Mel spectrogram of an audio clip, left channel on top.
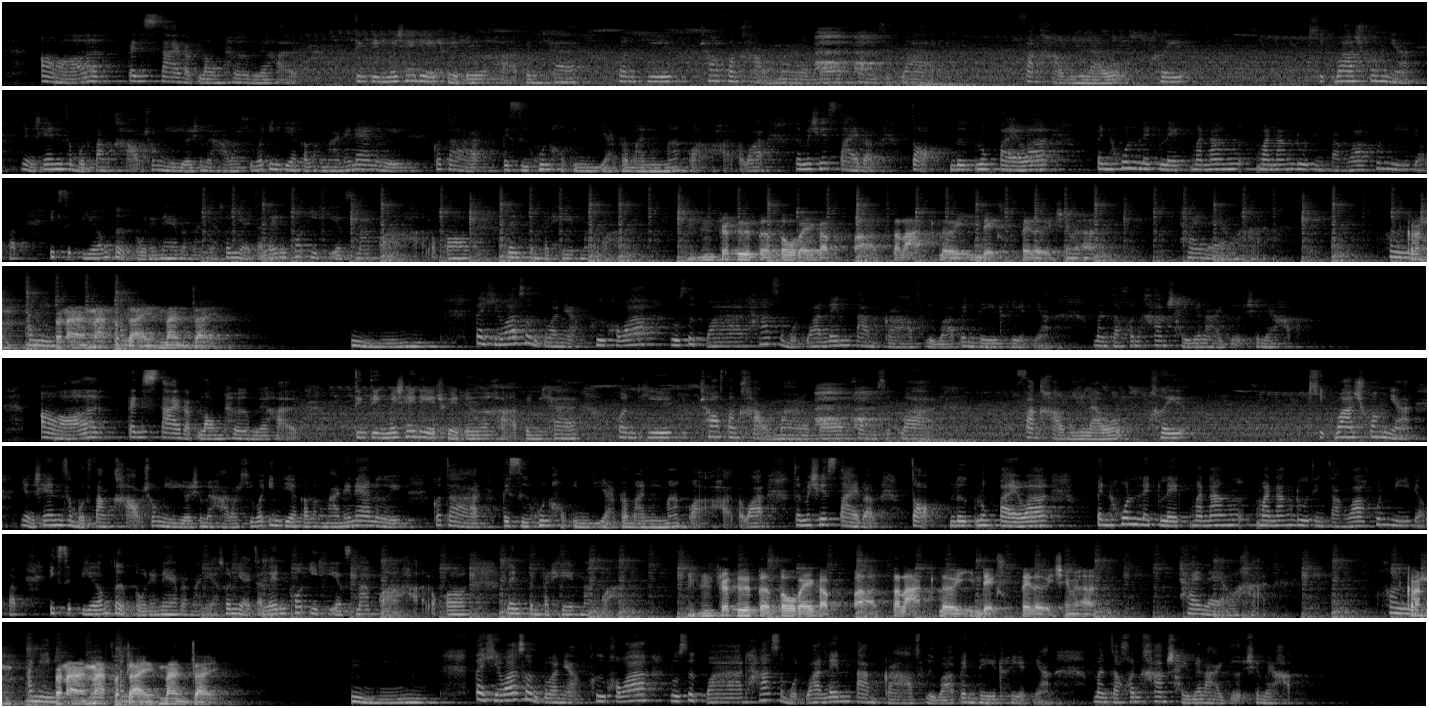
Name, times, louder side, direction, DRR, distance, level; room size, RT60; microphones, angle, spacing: voice 1, 0.0-3.2 3.5-9.7 10.1-11.8 12.9-34.7 40.3-41.4 42.2-42.7 43.0-43.3 43.6-44.2 46.2-55.6, right 3 dB, 45° right, 8 dB, 0.8 m, -34 dB
sound 1, 2.9-13.9, right 1 dB, 20° right, 2.2 m, -41 dB
sound 2, 30.5-35.6 35.8-42.1 42.4-43.9, left 1 dB, 30° left, 4.0 m, -37 dB
voice 2, 35.4-39.5 42.6-42.8 43.3-44.9, right 5 dB, 75° right, 10 dB, 0.7 m, -26 dB
16.5 x 5.5 x 7.5 m, 1.0 s
head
